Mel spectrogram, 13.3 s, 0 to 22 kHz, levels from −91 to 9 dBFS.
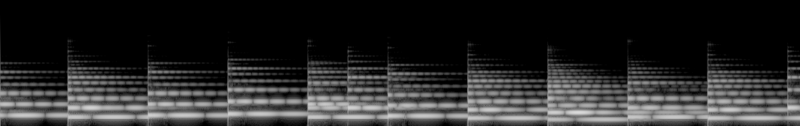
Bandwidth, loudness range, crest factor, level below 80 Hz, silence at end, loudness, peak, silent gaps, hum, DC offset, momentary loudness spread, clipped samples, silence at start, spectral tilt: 3.2 kHz; 2 LU; 14 dB; -62 dBFS; 0 s; -16 LUFS; -2 dBFS; none; none; under 0.1%; 8 LU; under 0.1%; 0 s; -7.5 dB/octave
